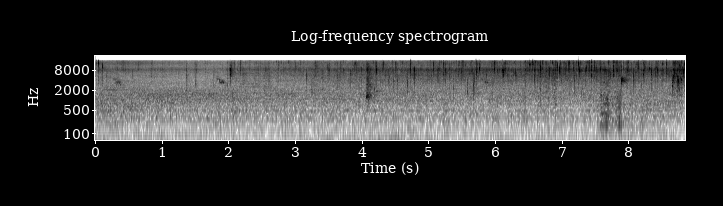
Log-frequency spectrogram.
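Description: Crumbed rabbit fillets sizzling as they are laid one by one into hot oil and butter in a frying pan for shallow frying. The sizzle grows a little louder as more pieces go in.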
